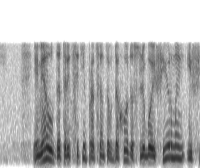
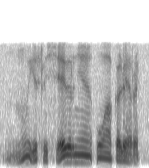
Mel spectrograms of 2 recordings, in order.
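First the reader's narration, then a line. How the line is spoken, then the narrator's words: Relieved mutter. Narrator (Russian): с видимым облегчением буркнул Кацуба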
